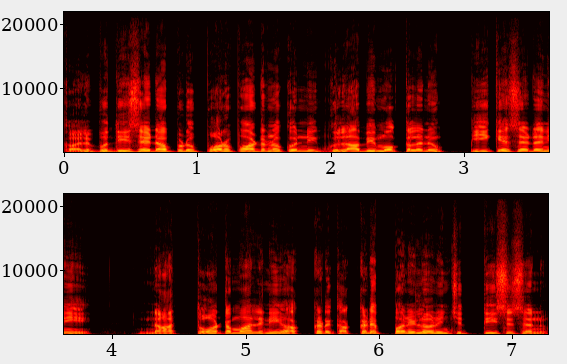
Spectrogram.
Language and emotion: Telugu, angry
